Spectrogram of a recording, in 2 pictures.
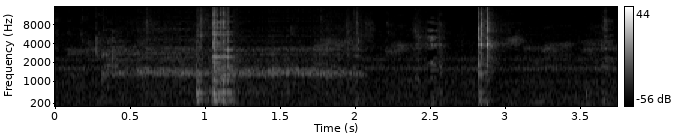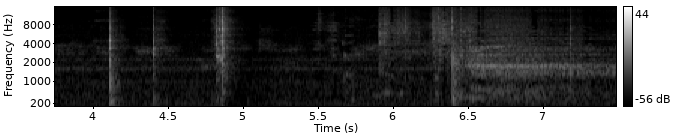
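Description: Sharp clicks and taps from a metal photo-etch bending tool being handled, its clamp and parts knocking together about six times, with soft scraping between the clicks.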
